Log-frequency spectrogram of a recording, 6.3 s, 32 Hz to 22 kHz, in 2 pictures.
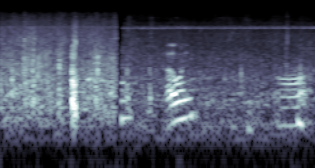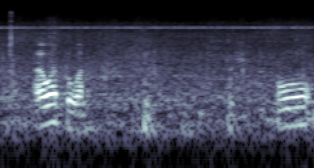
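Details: Baby monkey Lucie, very hungry for milk, crying: short bursts of wavering, harmonic whimpers near 1.7, 3, 3.7 and 6 seconds, with a faint steady high whine running underneath.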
